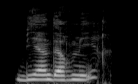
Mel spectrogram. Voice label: "bien dormir", French

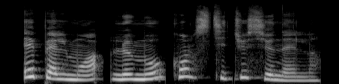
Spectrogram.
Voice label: "épelle-moi", French

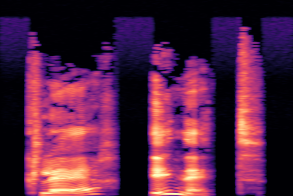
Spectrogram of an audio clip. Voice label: "clair et net", French

